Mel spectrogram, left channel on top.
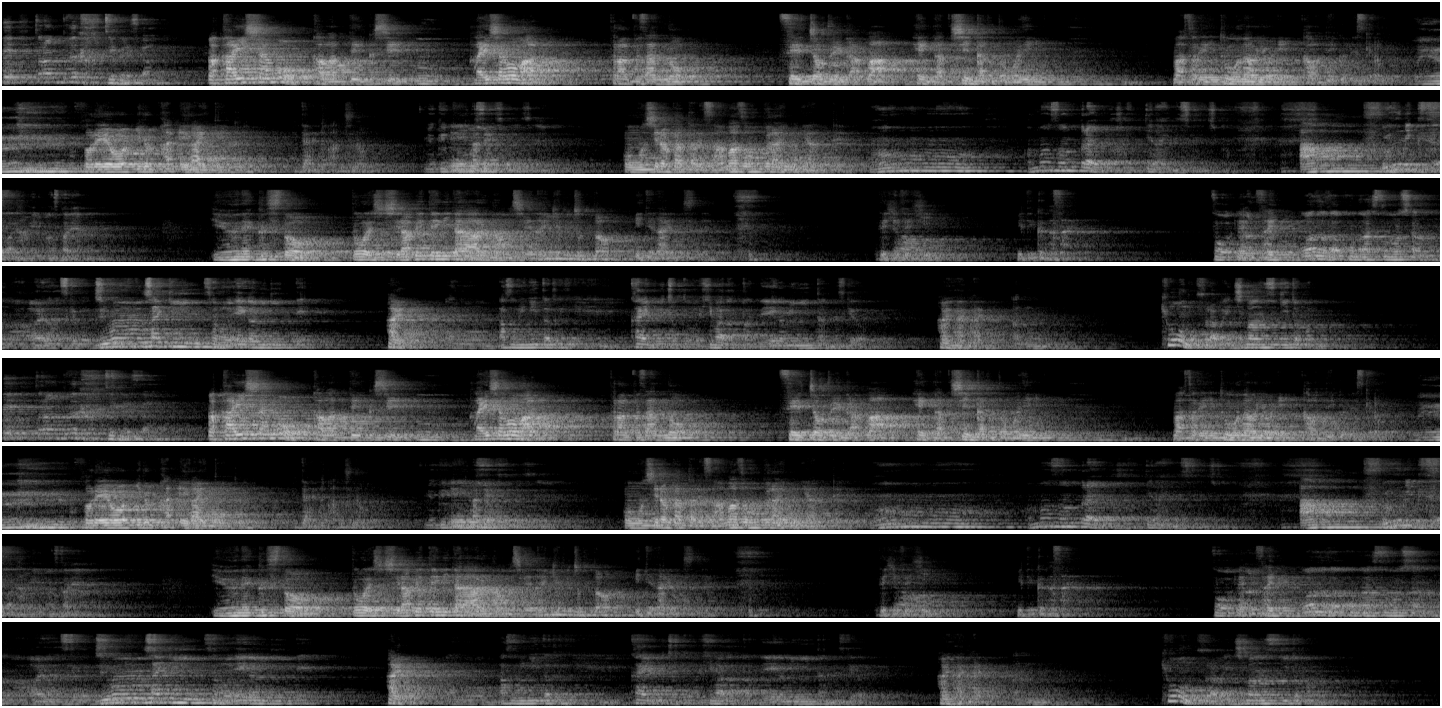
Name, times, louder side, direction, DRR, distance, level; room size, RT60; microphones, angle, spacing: voice 1, 0.0-1.5 4.1-4.5 10.6-10.9 14.1-15.1 18.6-19.9 23.0-24.3 24.6-27.5 28.1-29.6 34.1-35.0 36.1-36.3 37.6-38.1 40.9-46.2 47.6-51.8 53.2-53.6 54.7-56.2, left 1 dB, 35° left, -3 dB, 1.7 m, -30 dB
voice 2, 2.1-4.0 4.7-5.4 6.1-6.8 7.8-10.4 11.7-13.8 15.2-16.9 17.4-18.0 18.8-19.3 20.6-22.8 27.4-28.3 28.6-28.7 30.9-31.9 32.3-35.8 37.5-38.1 39.1-39.5 41.1-41.5 47.0-47.2 52.5-53.0, equal, 5° left, -6 dB, 1.9 m, -22 dB
19.0 x 15.0 x 2.9 m, 2.3 s
head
